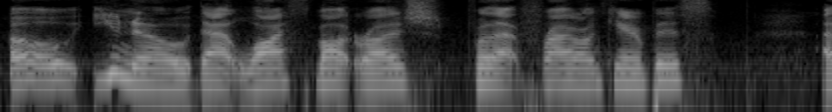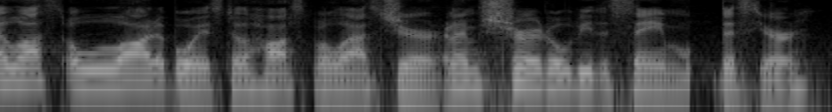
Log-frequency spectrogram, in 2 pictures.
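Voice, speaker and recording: A woman playing a friendly, reflective middle-aged chemistry professor in an audio drama, speaking in a measured, explanatory way. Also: medium pitch, fairly even intonation, lightly acted. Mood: friendly, concerned. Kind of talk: conversational audio drama acting.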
